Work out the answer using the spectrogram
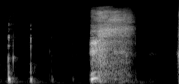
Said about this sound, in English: Coming home coughing.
